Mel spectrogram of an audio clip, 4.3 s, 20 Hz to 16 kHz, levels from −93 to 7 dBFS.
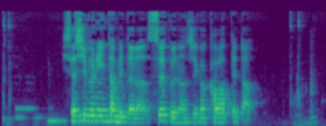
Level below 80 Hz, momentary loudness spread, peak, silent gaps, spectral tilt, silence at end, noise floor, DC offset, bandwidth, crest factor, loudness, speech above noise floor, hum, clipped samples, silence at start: -60 dBFS; 23 LU; -6 dBFS; none; -3.5 dB/octave; 0.15 s; -47 dBFS; under 0.1%; 11.5 kHz; 18 dB; -22 LUFS; 24 dB; none; under 0.1%; 0.05 s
